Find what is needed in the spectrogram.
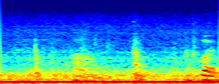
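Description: Steady low electrical hum, with a few faint short ticks scattered through it.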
